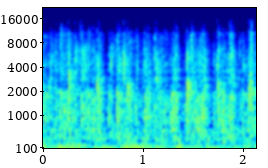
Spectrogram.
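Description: Audience applauding: many hand claps at a steady, moderate level.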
